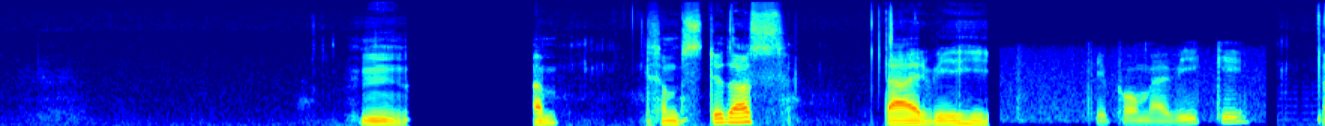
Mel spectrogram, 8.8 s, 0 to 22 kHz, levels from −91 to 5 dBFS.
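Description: The network most likely stopped delivering audio for a long network dropout from 2.71 to 3.56 s, and about 0.84 s of the speech never arrived. The receiver had nothing to play, so after the briefest trace of the last sound it fell to silence for nearly the whole gap, about 0.81 s. The speech then resumes further on, with the lost stretch simply absent rather than delayed.

At 6.58 s the input was likely switched to a poorer device, and the speech stays on it until 8.52 s. The change opens with a short gap of about 80 ms, after which the voice is roughly 10 dB quieter. The new path passes nothing above 5.5 kHz, so the speech turns dull and boxy. A fresh background noise comes in underneath it, sitting well below the speech.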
